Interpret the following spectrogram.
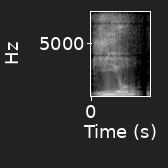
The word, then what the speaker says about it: guío: Porque cambia el acento. ¿Te acuerdas que dije guío, guió? Tránsito, transito.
